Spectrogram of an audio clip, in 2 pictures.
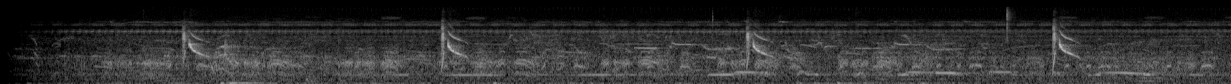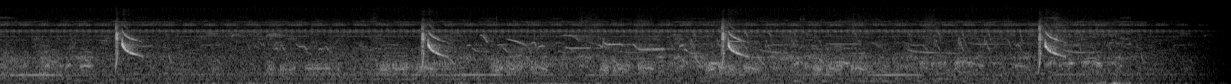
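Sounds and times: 
Elaenia spectabilis song in South American eastern lowlands: 0.1s - 24.6s.

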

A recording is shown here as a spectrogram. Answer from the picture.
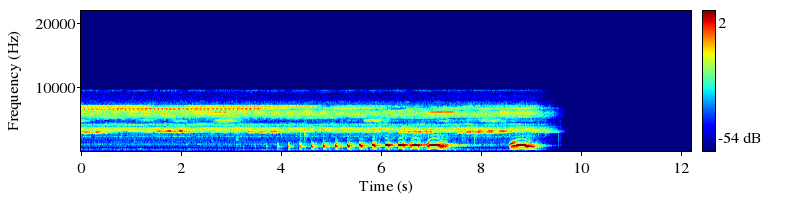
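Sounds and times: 
steady high hiss: 0.0s - 9.4s
Collared forest-falcon Micrastur semitorquatus calling hollow arched notes in the Amazon region of Peru: 4.6s - 7.6s, 8.6s - 9.2s.

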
